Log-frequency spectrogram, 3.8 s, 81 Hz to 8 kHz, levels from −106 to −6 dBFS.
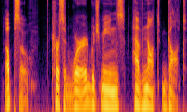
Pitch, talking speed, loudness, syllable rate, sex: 95 Hz, 130 wpm, -21 LUFS, 3.3 syllables/s, male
